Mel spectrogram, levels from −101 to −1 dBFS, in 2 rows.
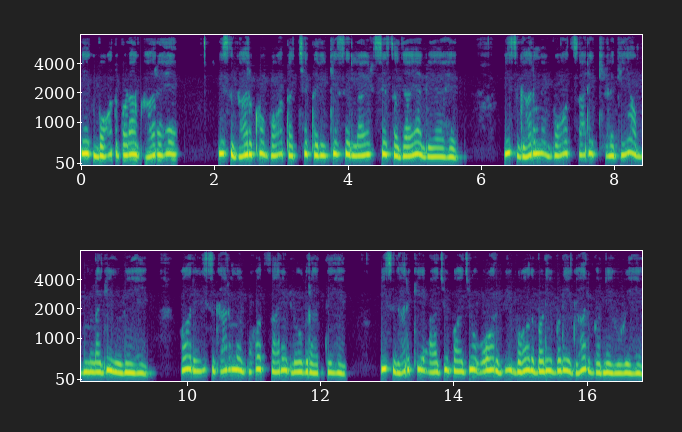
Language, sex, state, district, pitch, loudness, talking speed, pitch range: Hindi, female, Bihar, Saran, 240 Hz, -16 LUFS, 165 wpm, 215-260 Hz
